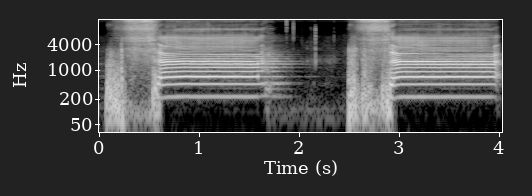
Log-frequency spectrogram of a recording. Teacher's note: یہاں ہم نے سیٹی کی آواز نہیں نکالنی، بغیر سیٹی کی آواز کے ہم اس حرف کو ادا کریں گے۔ زبان کی نوک دانتوں سے باہر نکالیں گے اور نرمی کے ساتھ اس کو ادا کرنا ہے بغیر سیٹی کی آواز کے ثا آپ کی زبان جو ہے باہر نہیں نکل رہی دانتوں سے، اندر ہی ہے، تو اس کو باہر نکالنے کی کوشش کریں.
